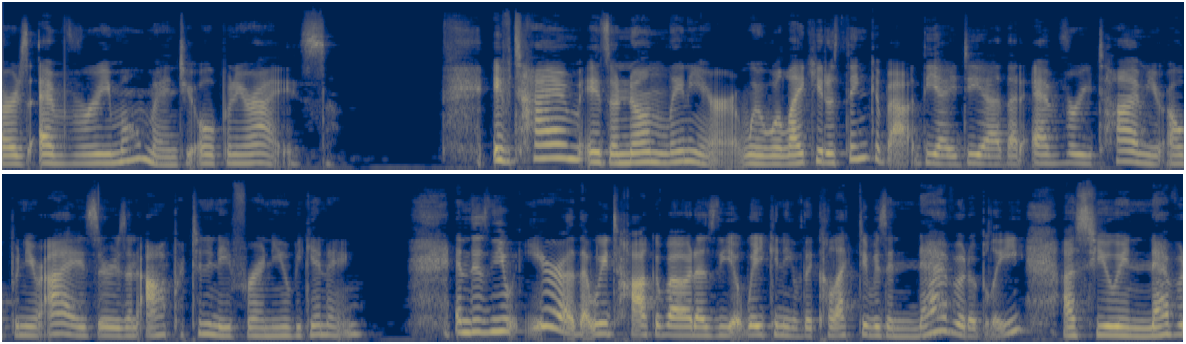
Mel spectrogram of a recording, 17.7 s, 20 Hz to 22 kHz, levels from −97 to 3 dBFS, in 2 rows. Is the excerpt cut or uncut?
uncut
